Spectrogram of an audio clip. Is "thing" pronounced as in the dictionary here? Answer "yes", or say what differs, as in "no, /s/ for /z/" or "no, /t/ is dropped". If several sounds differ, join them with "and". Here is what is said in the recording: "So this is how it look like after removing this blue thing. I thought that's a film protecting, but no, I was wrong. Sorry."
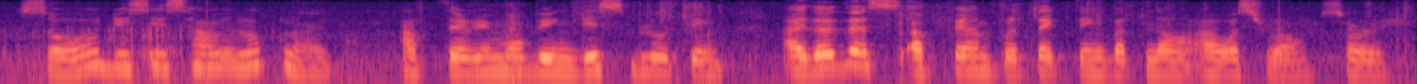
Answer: no, /t/ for /θ/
